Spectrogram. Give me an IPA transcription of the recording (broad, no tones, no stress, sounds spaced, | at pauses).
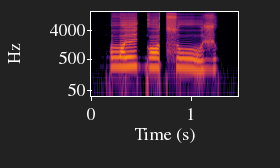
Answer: lˠ e ɡ ɒ t͡s oː ʒ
